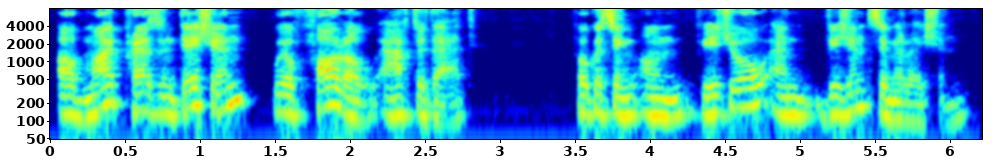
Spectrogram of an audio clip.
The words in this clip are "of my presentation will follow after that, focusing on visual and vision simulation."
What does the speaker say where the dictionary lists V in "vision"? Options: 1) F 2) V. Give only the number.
2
